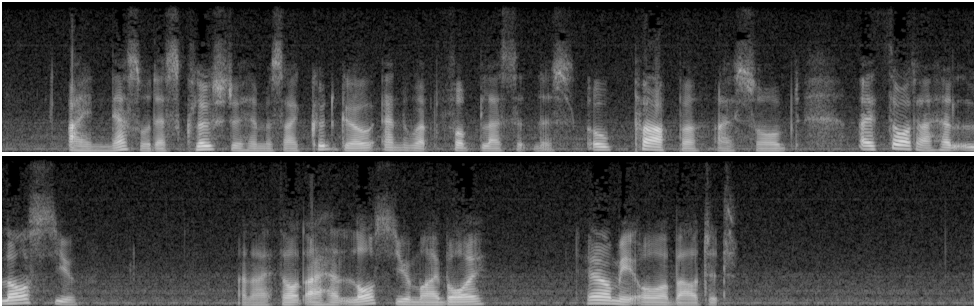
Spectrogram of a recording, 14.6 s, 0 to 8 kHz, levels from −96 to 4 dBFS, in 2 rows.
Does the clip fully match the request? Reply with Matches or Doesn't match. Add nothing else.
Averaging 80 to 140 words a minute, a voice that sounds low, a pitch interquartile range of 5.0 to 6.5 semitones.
Doesn't match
